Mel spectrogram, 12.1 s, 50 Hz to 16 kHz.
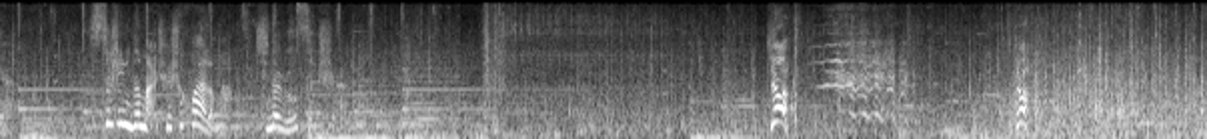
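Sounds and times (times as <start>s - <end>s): background music: 0.0s - 12.0s
horse whinnying: 7.7s - 11.0s.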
